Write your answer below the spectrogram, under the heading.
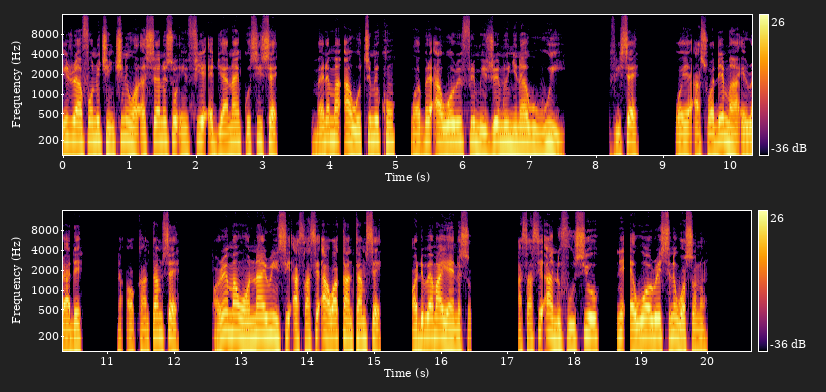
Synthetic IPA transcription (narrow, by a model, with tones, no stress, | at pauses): i˦sɾaː˨fʊ˦ɔ˦nʊ̃˦t͡ɕʰĩ˨ɲt͡ɕʰi˦nɪ̃˦wɔ˨ʔɛ˨sɛ˦nʊ̃˦sʊ˦ʔm̩˨fi˦e˦ʔæ˨dɥa˨nã˦ŋ˦kʰo˨si˦˨sɛ˦ | m̩˨mɛ̃˨˦nɪ̃˦mːã˦ʔa˨wɔ˨tʰũ˦mĩ˦kʰʊ̃˦ | wɔ˨bɾɛ˦ʔa˨wɔ˦ɾɪ˦fɪ˦ɾi˦mĩ˨s̬e˦˨mnʊ̃˦ɲĩ˨nã˦wu˦wu˦i˨ | e˨fi˨ɾi˨sɛ˦ | wɔ˨jɛ˨ʔa̰˨sʊ˨ɔ˨dɪ˦mã˨ʔe˨wu˨ɾa˨dɪ˦ | nã̰˨ʔɔ˨kʰã˨ntʰã˦msɛ˦ | ɔ̰˨ɾɪ̃˦mã˦wɔ̃˨n˦nã˦nɾĩ˦n̩˨si˦ʔa˨sa˨sɪ˦ʔa˨wɔ˨˦a˦kʰã˨n˨tʰã˦msɛ˦ | ɔ˨dɪ˦bɛ˦mã˦jɛ˨nʊ̃˨sʊ˨ | a˨sa˨sɪ˦ʔa˨nʊ̃˨fʊ˨si˦o˦ | nɪ̃˦ʔɛ˨wɔ˦ɾɪ˦sɪ˦nɪ̃˦wɔ˨sʊ˦nʊ̃˦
